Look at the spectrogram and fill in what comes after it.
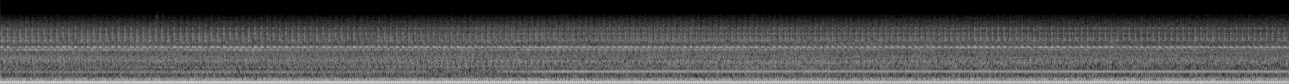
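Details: Suzuki Every Wagon DA17W, 2018, type 2, R06A engine, 55,000 km, oil changed every 3,000 km: steady idle with continuous low drone and faint rapid tapping, abnormal engine noise of unclear origin.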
